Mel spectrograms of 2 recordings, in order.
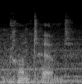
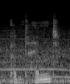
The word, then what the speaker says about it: content: Content, with stress on the first syllable is the noun, And content is the adjective with the stress on the second syllable.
